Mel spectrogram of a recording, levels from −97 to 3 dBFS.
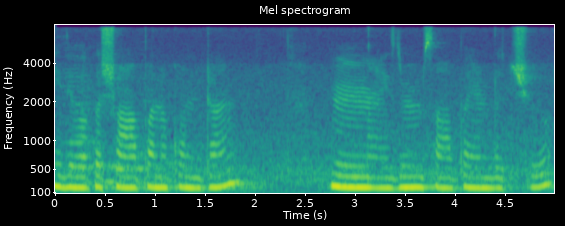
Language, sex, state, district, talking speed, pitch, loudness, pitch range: Telugu, female, Andhra Pradesh, Manyam, 95 wpm, 185 Hz, -13 LUFS, 180-195 Hz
